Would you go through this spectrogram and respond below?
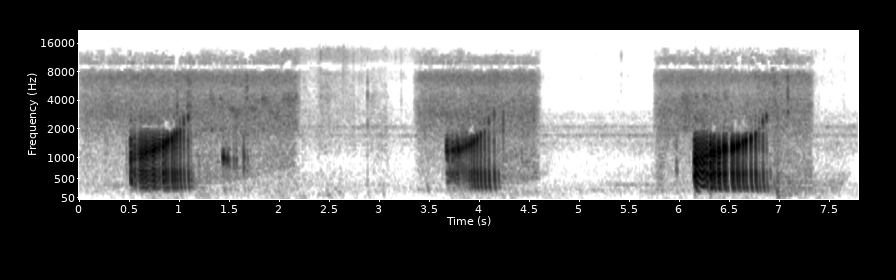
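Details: Three loud gurgling, rumbling bursts with quiet gaps between them: stomach growling (borborygmi), ordinary gut sounds.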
